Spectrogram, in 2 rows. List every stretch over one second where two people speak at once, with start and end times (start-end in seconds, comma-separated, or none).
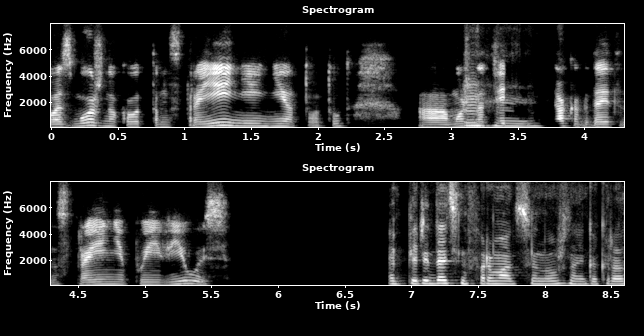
none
